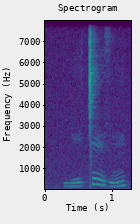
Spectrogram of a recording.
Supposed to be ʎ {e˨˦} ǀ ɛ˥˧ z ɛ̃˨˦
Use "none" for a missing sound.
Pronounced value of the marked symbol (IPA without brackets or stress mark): e˨˦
